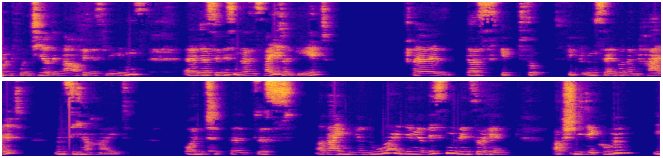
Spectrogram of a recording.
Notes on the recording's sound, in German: Achtung schlechter Ton - da ich die Folge nicht nochmal aufnehmen kann.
